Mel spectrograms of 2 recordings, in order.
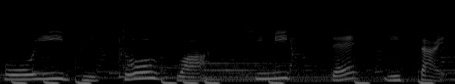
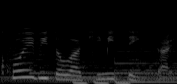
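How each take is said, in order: First: The phrase is spoken very slowly. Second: The phrase is spoken at a faster pace. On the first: "So very slowly" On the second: "A little bit faster"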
